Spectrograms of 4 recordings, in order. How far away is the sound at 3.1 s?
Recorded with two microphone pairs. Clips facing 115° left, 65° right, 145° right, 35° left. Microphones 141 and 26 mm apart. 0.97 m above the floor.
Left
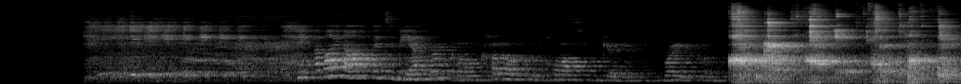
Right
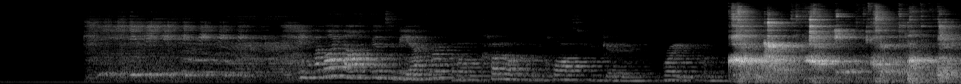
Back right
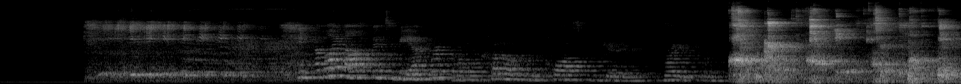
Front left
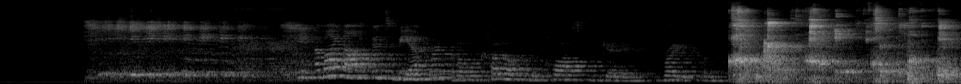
About 0.8 m.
